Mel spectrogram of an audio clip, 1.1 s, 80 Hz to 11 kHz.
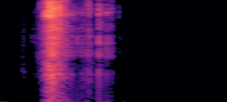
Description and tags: marbles - 15cm ceramic bowl - shaking bowl half full - ~13mm marbles 01
Shaking a 15cm diameter ceramic bowl half full of approximately 13mm diameter glass marbles.
bowl, ceramic, ceramic-bowl, glass, glass-marbles, marble, marbles, shake, shaken, shaking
